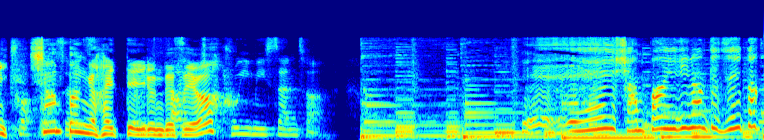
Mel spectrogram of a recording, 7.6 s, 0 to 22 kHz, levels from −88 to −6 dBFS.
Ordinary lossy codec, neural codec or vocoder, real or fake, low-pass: none; none; real; 7.2 kHz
